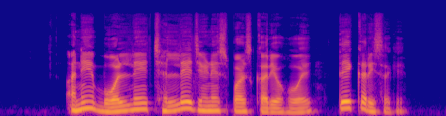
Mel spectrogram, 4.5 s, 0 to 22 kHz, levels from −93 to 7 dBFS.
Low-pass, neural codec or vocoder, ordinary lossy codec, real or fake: 14.4 kHz; none; none; real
